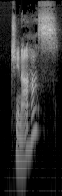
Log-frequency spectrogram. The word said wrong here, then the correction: Chianakas: That's a K. Chianakas, I would say.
